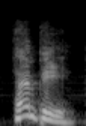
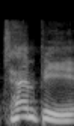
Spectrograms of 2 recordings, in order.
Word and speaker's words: Tempe: in uh is it Tempe or Tempe Tempe Tempe they're that's a local is call it Tempe if if you're not you might say temp Tempe my bad if anyone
